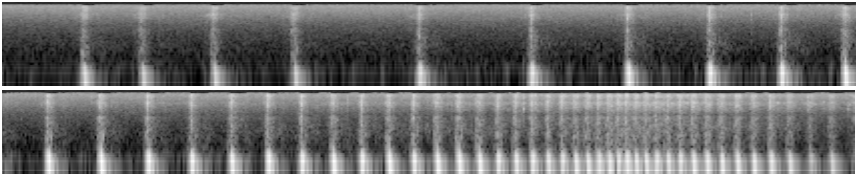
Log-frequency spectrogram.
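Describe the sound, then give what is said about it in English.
A partridge drums its wings: deep, muffled thumps begin slow and evenly spaced, then quicken steadily into a rapid, throbbing roll that swells and trails off. No voices are heard. “The drumming of the partridge.”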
